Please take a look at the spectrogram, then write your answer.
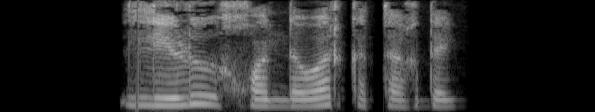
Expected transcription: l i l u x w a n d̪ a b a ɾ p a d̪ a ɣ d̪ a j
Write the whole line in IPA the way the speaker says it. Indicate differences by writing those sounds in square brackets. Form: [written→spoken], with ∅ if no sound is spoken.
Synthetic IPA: l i [l→ɽ] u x w a n d̪ a [b→w] a ɾ [p→k] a [d̪→t̪] a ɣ d̪ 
